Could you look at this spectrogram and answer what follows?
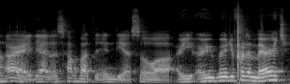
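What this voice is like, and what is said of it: Put-on Indian accent. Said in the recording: “I do a bit of an Indian accent here.”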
